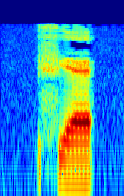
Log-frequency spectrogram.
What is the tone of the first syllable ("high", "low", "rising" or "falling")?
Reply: low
